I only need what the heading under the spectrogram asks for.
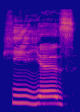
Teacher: If I connect those two vowels, he is, you hear a small y sound there. So that's what happens when you connect two vowels together.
